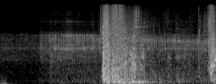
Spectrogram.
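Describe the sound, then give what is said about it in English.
An axe head suddenly pierces flimsy wooden fence panelling and someone smashes through: a sudden loud crashing impact after a quiet stretch, then splintering, rattling debris, then a second sharp hit near the end. “An axe head suddenly pierces the flimsy panelling and Wilfred smashes his way through”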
